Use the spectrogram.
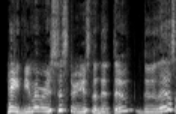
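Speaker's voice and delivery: very high, quick imitation; mock game character. Game fragment asking about a sister, high quick mock voice. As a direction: rattle off the dialogue in a high voice. Acting out the next memory fragment.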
